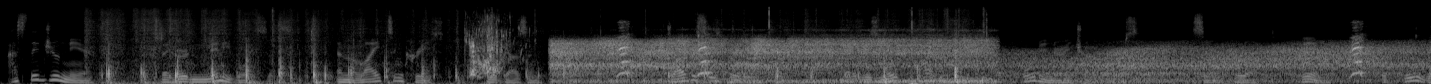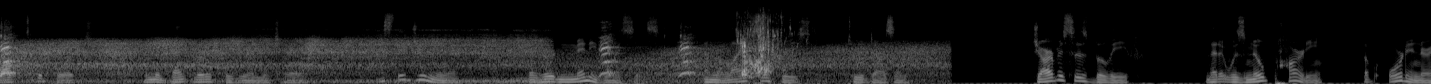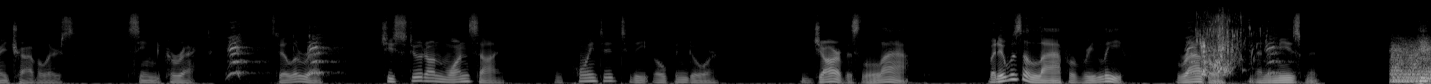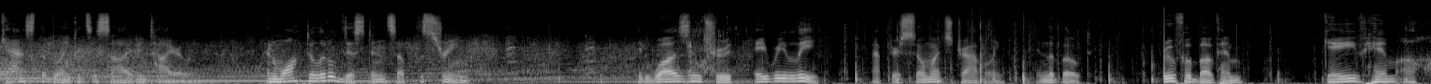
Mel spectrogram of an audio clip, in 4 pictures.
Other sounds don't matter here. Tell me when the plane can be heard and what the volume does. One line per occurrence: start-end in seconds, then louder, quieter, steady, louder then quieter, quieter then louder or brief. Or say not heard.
5.5-23.9 quieter
42.5-50.5 quieter.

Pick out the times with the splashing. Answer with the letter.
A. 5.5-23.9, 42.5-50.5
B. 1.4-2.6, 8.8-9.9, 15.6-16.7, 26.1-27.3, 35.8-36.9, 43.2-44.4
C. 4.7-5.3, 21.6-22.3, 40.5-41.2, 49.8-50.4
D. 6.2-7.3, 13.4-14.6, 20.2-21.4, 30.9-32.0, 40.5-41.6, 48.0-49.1
C.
